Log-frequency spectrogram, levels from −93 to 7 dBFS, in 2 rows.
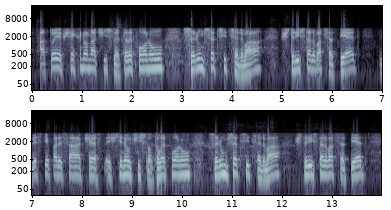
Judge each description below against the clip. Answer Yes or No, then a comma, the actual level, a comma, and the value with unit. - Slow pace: Yes, slow, 70 wpm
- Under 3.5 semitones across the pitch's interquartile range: Yes, narrow, 2.4 semitones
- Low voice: No, medium, 155 Hz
